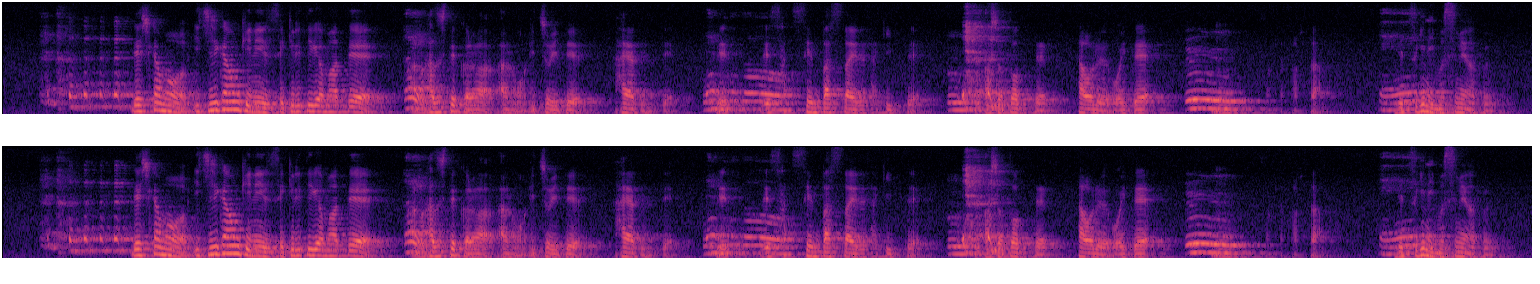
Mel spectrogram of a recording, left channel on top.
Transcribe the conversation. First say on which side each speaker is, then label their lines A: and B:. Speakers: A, on the left; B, on the right.
A: <laughs>
B: で、しかも、1時間おきにセキュリティが回って、
A: はい。
B: あの、外してくから、あの、一応いて、早く行って、
A: なるほど。
B: で、で、さ、先発隊で先行って、
A: うん。<laughs>
B: で、場所取って、タオル置いて、
A: う
B: うん、
A: ん。
B: そうした、そうした。
A: へえ。
B: で、次に娘が来る。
